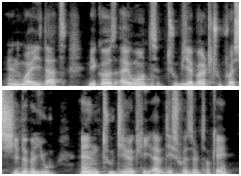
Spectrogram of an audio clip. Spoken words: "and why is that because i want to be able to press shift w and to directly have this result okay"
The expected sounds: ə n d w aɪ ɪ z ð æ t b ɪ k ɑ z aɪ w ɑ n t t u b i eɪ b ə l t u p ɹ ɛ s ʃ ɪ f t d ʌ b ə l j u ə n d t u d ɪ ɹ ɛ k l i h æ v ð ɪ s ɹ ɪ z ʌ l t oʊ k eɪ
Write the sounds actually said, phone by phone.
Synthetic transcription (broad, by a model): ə n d w aɪ ɪ z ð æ t b ɪ k ɑ z aɪ w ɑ n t t u b i eɪ b ə l t u p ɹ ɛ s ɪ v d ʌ b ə l j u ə n t u d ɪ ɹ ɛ k l i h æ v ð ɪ s w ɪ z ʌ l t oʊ k eɪ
